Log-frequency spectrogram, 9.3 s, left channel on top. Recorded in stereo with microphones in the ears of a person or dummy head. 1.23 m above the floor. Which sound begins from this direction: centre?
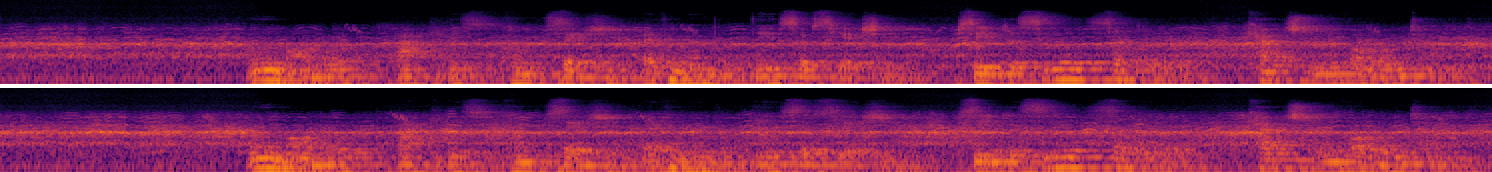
A man speaking, at 1.5 s.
